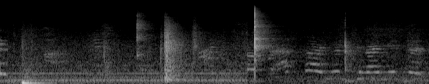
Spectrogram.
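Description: A few sharp clicks over a steady low hum, the loudest click about two and a half seconds in, after which the hum stops; faint voices follow near the end.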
